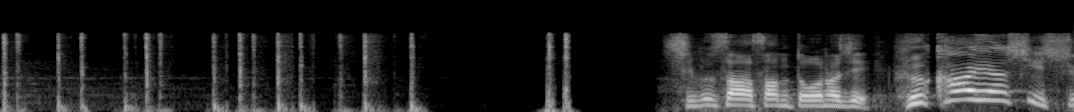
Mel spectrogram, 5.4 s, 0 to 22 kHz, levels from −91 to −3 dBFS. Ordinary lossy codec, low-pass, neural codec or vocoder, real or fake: none; 7.2 kHz; codec, 44.1 kHz, 7.8 kbps, Pupu-Codec; fake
